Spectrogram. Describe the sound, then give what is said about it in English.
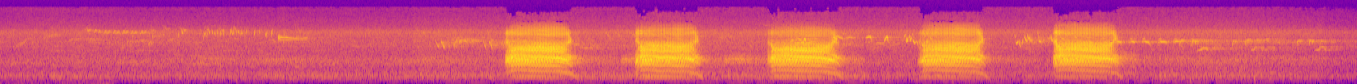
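A carrion crow gives five harsh, evenly spaced caws, loud, over a soft background hum of insects. Nobody speaks. “They feed on dead animals, as their name suggests, invertebrates, and grain, as well as stealing eggs and chicks from other birds' nests.”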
